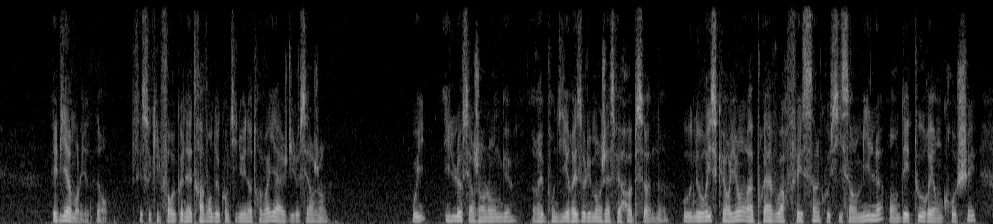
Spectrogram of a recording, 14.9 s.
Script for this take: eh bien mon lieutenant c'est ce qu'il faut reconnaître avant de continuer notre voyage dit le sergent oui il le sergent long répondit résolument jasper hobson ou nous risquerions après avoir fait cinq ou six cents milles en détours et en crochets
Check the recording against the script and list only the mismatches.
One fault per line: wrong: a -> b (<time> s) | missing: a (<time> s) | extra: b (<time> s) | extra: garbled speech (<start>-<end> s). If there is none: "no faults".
no faults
